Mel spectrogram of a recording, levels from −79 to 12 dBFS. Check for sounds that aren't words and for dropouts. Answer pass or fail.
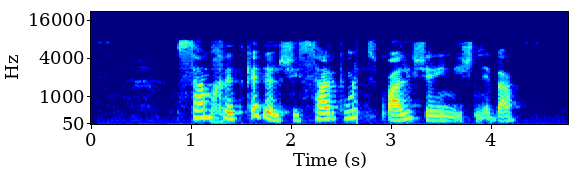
fail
